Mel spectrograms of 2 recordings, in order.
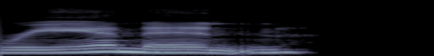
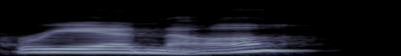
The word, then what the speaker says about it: Rhiannon: And I was just realizing that in the Fleetwood Mac song, they're saying Rhiannon, not Rihanna. Like, yeah, Rhiannon and Rihanna are two different.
